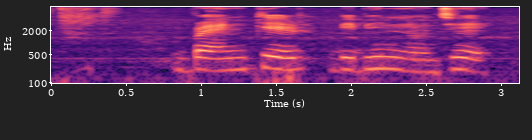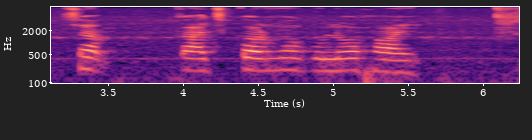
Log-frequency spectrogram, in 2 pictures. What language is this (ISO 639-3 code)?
ben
